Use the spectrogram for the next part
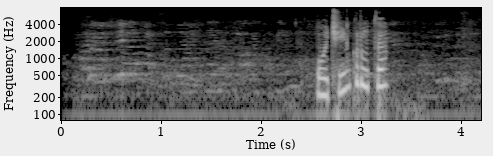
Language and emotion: Russian, positive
